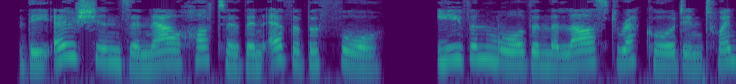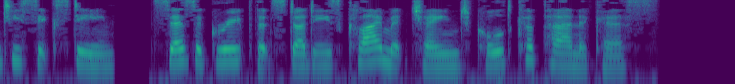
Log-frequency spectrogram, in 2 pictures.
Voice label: Lower Intermediate SLOW Reading, English; The Ocean is Getting Hotter and Thats Bad; English Newsroom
